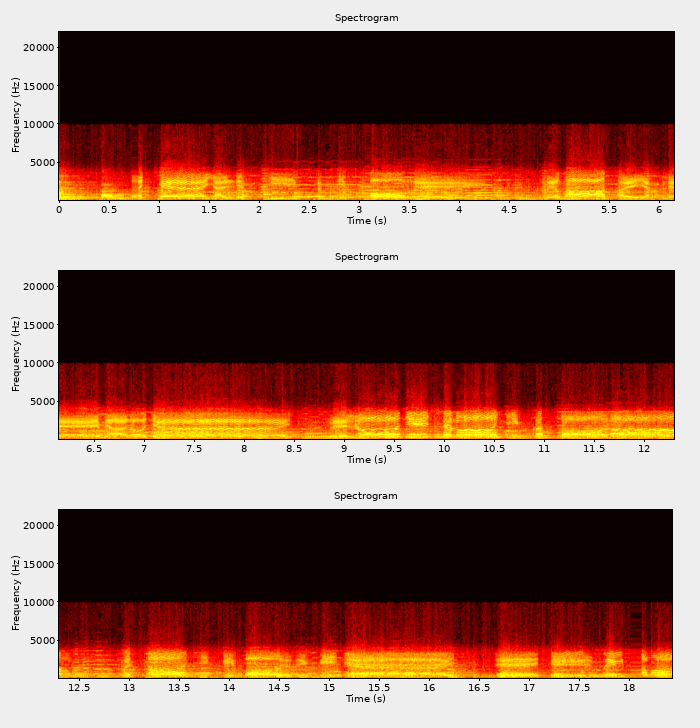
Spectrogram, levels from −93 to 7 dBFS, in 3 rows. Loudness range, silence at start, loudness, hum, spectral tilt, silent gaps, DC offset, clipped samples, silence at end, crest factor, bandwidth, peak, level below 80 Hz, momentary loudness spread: 2 LU; 0 s; -16 LUFS; none; -6 dB/octave; none; under 0.1%; under 0.1%; 0 s; 14 dB; 9.8 kHz; -2 dBFS; -54 dBFS; 9 LU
